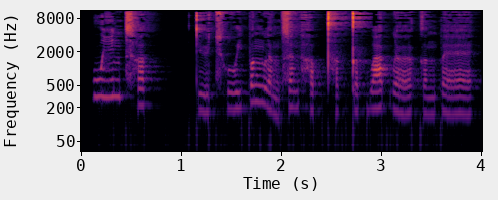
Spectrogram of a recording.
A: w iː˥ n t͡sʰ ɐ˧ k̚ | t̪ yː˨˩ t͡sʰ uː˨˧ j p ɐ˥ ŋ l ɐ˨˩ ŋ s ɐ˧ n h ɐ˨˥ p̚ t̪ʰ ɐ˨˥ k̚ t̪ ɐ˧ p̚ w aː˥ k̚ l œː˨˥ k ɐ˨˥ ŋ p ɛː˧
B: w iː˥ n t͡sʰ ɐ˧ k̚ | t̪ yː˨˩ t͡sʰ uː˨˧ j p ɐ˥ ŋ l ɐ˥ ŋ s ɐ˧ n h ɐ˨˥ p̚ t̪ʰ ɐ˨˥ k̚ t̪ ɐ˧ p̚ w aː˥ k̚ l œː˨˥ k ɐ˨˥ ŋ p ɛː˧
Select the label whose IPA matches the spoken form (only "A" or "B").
A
